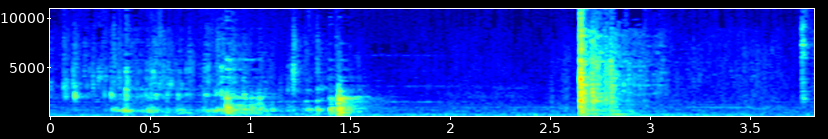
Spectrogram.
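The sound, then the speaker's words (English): Frothy steamed milk from an espresso machine is poured, splashing into a glass for a soy latte in a home in the bayou, with clinks of glass and dishware, including a sharp, bright clink near the end, over a faint steady hum. “Inside the Ellender home, Teresa Marie switches on an espresso machine and pours frothy steamed milk into a glass.”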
